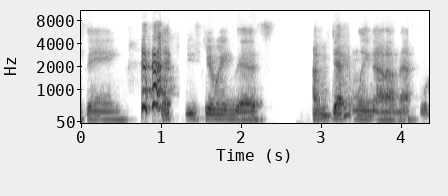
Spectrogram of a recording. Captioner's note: giggles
